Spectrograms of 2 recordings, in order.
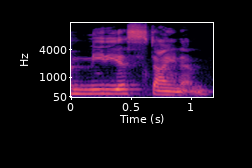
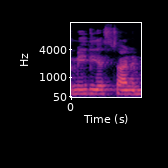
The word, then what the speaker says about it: mediastinum: the what ya done and the accent is on the eye ok so the mediastinum has tubes and stuff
